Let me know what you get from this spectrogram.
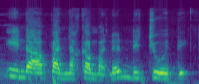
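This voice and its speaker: A woman's voice: medium pitch, normal speed, music in the background, natural voice. A woman acting an older, meddling mother-in-law who scolds and complains in a radio drama. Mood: wounded, plaintive. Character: meddling elderly mother-in-law, reproachful and self-righteous.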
